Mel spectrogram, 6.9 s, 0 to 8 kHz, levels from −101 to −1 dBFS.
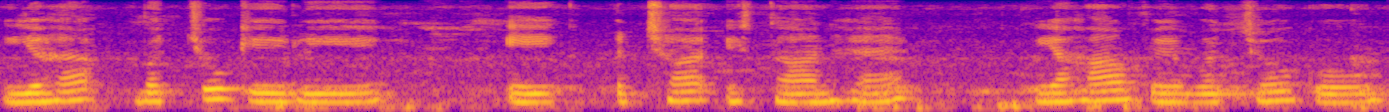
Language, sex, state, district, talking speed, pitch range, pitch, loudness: Hindi, female, Rajasthan, Bikaner, 105 wpm, 185-210 Hz, 195 Hz, -18 LUFS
